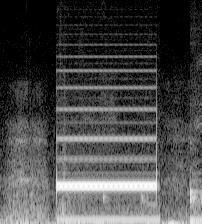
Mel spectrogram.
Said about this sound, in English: Come on, bud. Please answer your dang phone.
